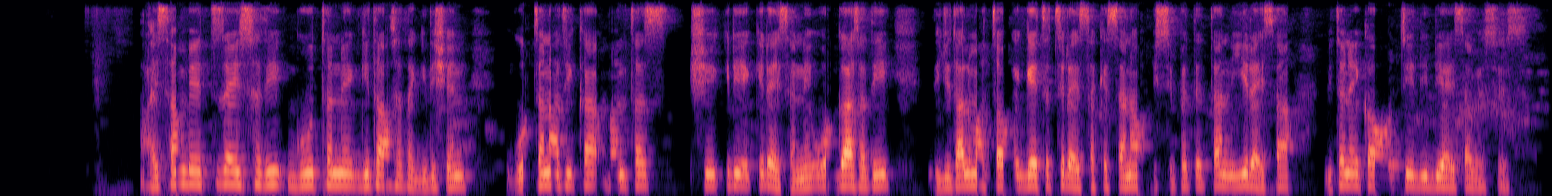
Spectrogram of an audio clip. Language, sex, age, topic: Gamo, male, 18-24, government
